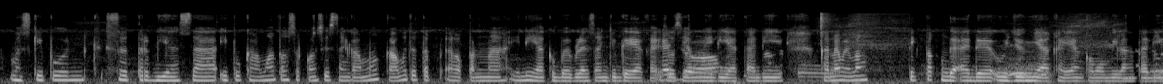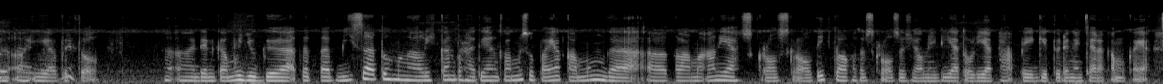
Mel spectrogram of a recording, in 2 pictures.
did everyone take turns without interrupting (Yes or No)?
No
